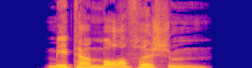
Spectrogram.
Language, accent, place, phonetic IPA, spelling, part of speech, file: German, Germany, Berlin, [metaˈmɔʁfɪʃm̩], metamorphischem, adjective, De-metamorphischem.ogg
- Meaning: strong dative masculine/neuter singular of metamorphisch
